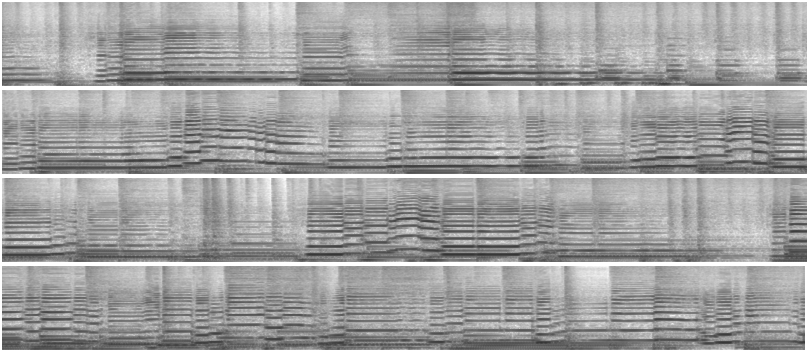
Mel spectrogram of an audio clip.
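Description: Small jazz combo playing: a tenor saxophone carries a bending melody over walking upright double bass and drum kit with cymbals, briefly dropping back twice.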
